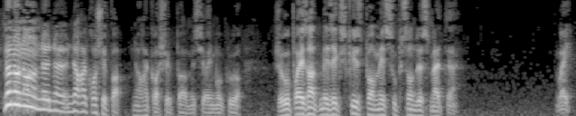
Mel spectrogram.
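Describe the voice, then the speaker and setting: An actor playing a wily, self-assured police commissioner in a radio mystery play, talking in a colloquial, teasing way. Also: male voice, fairly low pitch, wildly swooping pitch, normal speed, sharp tone, breathy edge, full character voice. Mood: smooth, bluffing. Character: wily, jovial, bluffing male police commissioner. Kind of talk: French radio mystery drama acting.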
